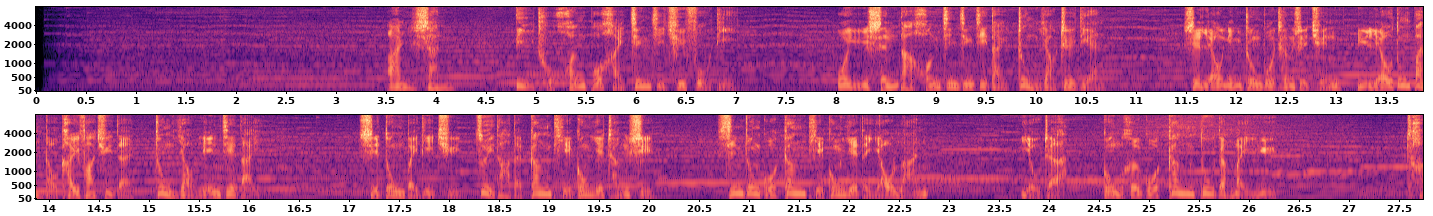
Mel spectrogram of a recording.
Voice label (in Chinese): 男 专题 解说词 大气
